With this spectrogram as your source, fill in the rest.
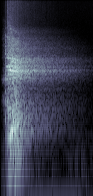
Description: Choir Erupt Proj By

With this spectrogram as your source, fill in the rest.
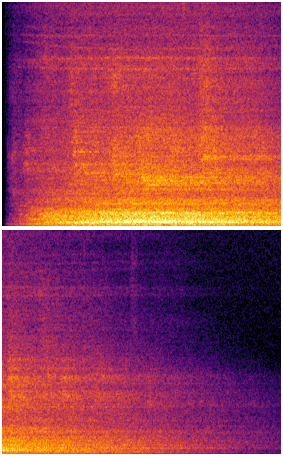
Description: Secret Uncovered Whisper Long; Puzzles

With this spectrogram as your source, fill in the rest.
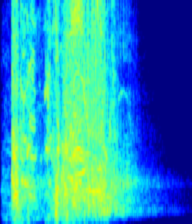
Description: Infested Ashen Vocal Attack; Enemies

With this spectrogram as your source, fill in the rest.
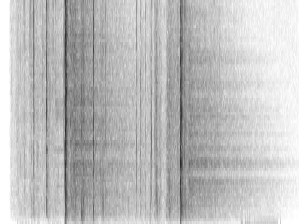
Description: Zariman Foliage Rustle; Ambience; Warframe; The New War

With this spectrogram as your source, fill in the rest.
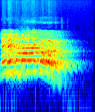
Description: ambient campsite yells; Warframe; Tau

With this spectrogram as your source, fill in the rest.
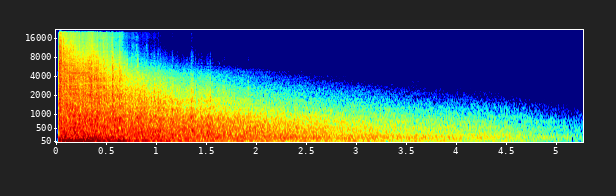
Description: Melee Ground Slam; Weapons

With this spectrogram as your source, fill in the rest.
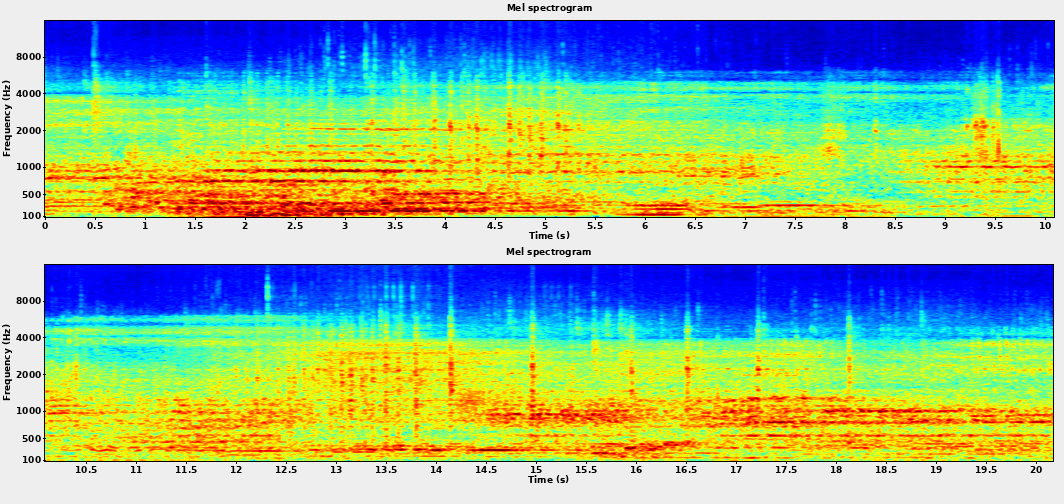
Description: Main Room Ambient Loop; Warframe; Ambience; Chimera

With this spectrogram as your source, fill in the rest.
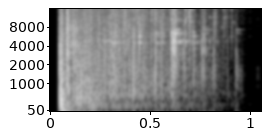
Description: Bullet Impact Debris Rock; Warframe

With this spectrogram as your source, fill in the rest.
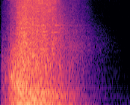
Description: Naginata Whoosh, Weapons Melee; Warframe; Koumei Naginata

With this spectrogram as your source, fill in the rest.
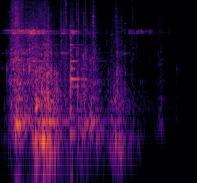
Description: King Death Foley Accent; Characters; Enemy; Mendicant; MndKing

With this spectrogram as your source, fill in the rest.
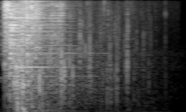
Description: Dagger Stone Impact; Weapons; Dual Daggers; Hit Effects

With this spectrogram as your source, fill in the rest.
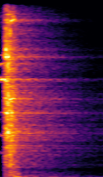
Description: Stairs; Warframe; Entrati; Vaults

